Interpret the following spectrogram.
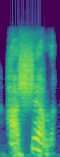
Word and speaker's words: Hashem: Yud He Vav He, the name of God, which you do not pronounce, is said to be the personal name of God. For rabbinic tradition, the two most important names that we associate with God, Elohim, which is more descriptive, as it were, and Yud He Vav He, which you in Art Scroll and in many Orthodox circles is always pronounced as Hashem, which means the name,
